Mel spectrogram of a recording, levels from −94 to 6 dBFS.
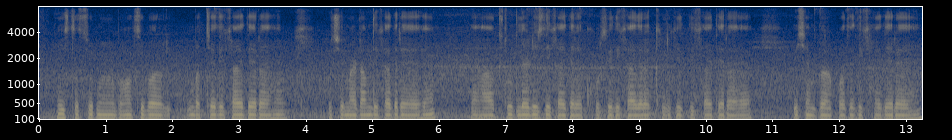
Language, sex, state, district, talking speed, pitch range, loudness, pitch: Hindi, male, Maharashtra, Dhule, 175 wpm, 95-100 Hz, -36 LUFS, 100 Hz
